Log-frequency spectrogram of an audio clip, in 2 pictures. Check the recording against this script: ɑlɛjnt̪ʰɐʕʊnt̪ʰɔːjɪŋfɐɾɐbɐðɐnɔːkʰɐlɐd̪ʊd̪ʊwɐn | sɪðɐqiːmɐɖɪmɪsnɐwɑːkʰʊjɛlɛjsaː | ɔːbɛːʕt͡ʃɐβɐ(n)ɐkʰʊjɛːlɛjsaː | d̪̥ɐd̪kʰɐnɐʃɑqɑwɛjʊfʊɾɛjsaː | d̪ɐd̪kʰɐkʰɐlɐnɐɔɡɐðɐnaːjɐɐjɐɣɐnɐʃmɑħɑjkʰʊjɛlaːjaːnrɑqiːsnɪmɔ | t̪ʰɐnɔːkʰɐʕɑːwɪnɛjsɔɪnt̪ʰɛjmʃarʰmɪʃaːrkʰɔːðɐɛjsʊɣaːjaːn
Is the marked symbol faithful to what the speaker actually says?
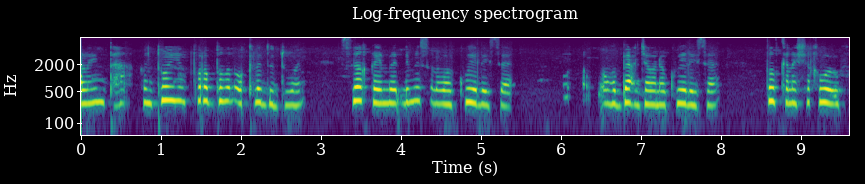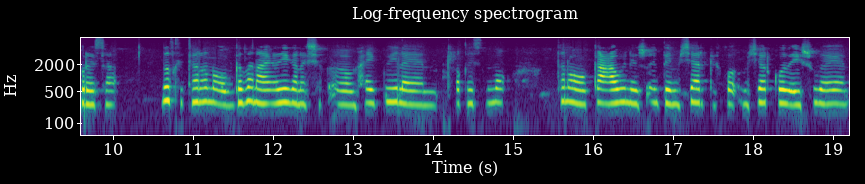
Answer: yes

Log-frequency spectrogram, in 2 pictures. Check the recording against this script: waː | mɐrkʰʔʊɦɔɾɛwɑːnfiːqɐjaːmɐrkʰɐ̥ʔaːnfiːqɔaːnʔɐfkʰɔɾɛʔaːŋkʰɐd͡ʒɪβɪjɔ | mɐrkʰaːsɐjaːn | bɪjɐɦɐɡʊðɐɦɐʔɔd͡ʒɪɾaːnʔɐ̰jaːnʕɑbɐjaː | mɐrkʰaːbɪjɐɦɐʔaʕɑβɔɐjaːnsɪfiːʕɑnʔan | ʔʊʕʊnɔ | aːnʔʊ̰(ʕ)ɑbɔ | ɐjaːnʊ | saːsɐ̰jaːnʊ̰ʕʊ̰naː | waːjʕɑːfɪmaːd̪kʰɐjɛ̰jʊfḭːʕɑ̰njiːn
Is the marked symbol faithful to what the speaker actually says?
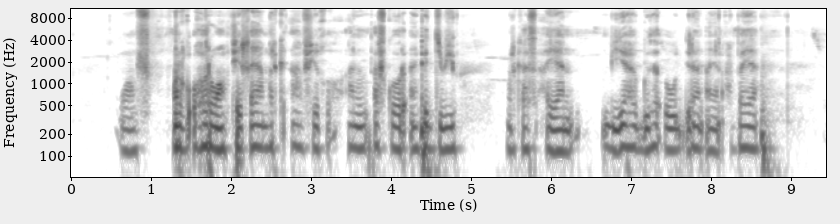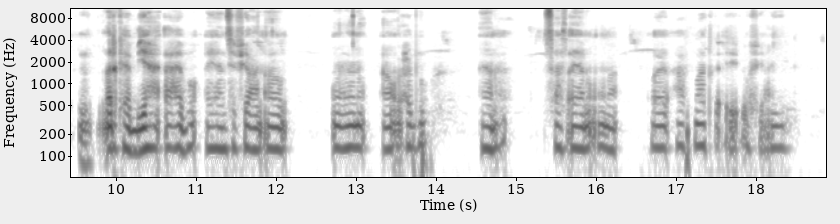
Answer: yes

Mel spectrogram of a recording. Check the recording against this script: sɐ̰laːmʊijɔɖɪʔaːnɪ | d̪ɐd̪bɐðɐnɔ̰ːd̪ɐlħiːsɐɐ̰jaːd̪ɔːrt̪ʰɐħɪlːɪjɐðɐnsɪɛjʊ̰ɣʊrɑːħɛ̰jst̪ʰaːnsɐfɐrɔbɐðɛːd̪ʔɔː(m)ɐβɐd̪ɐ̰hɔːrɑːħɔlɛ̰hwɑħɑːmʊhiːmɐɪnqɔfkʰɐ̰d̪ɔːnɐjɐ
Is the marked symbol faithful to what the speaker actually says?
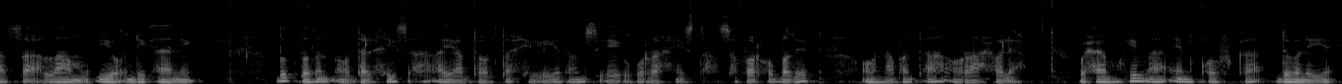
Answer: no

